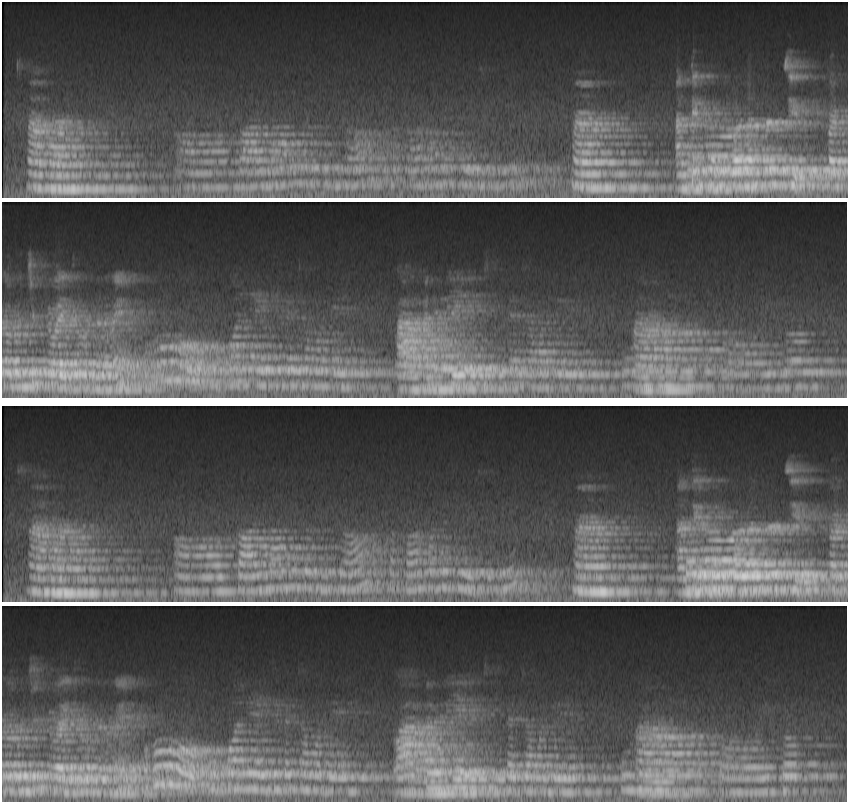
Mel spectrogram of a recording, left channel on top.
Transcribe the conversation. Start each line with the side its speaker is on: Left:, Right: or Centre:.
Left: हा हा
Right: अं, काय नाव होतं तिचं, सकाळ मध्येच यायची ती,
Left: हां, आणि
Right: तर
Left: ते कूपन
Right: अ
Left: असं ची कट करून चिकवायचं होतं. नव्हे?
Right: हो, हो, कुपन यायचे त्याच्यामध्ये
Left: हा
Right: अ कोडी
Left: आणि ते
Right: यायची त्याच्यामध्ये. पुन्हा
Left: हां.
Right: अ एक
